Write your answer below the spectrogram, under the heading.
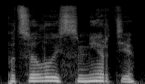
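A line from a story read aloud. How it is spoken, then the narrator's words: Muttered. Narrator (Russian): пробормотала я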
